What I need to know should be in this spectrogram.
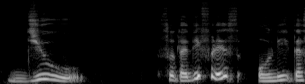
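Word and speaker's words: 十: it means jew ten the meaning is 10 and we pronounce jew so the difference only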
